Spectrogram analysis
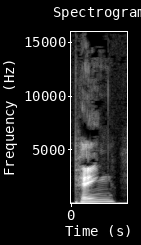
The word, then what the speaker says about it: PNG: to be a gif a PNG uh usually pronounced ping or uh jpeg so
